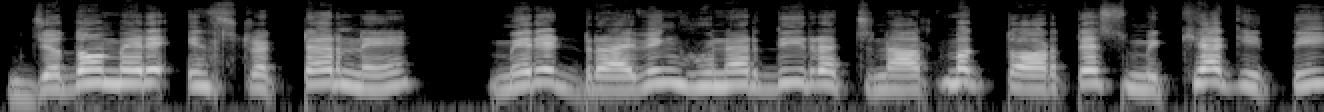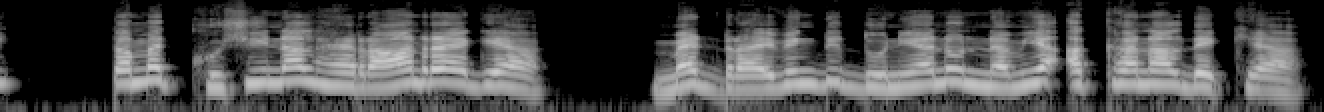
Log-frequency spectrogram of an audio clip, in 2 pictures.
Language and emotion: Punjabi, surprised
